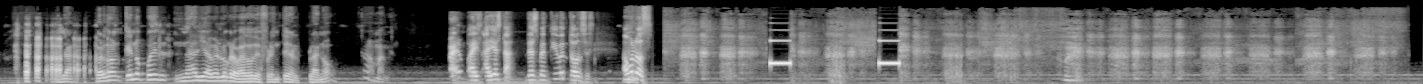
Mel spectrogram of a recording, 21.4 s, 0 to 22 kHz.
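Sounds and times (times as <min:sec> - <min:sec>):
laughter: 0:00.2 - 0:01.6
speech: 0:00.4 - 0:05.9, 0:06.8 - 0:10.6
electronic censor bleeps over profanity: 0:11.6 - 0:11.9, 0:13.2 - 0:13.5.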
